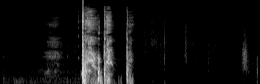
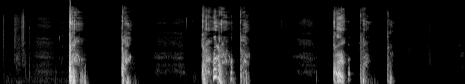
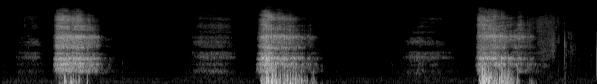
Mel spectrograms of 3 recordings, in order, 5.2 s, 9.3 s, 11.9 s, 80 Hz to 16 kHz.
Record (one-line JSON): {"cough_length": "5.2 s", "cough_amplitude": 32768, "cough_signal_mean_std_ratio": 0.23, "three_cough_length": "9.3 s", "three_cough_amplitude": 32768, "three_cough_signal_mean_std_ratio": 0.25, "exhalation_length": "11.9 s", "exhalation_amplitude": 25922, "exhalation_signal_mean_std_ratio": 0.38, "survey_phase": "beta (2021-08-13 to 2022-03-07)", "age": "18-44", "gender": "Male", "wearing_mask": "No", "symptom_cough_any": true, "symptom_new_continuous_cough": true, "symptom_shortness_of_breath": true, "symptom_diarrhoea": true, "symptom_headache": true, "symptom_onset": "5 days", "smoker_status": "Never smoked", "respiratory_condition_asthma": false, "respiratory_condition_other": false, "recruitment_source": "REACT", "submission_delay": "3 days", "covid_test_result": "Negative", "covid_test_method": "RT-qPCR", "influenza_a_test_result": "Negative", "influenza_b_test_result": "Negative"}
